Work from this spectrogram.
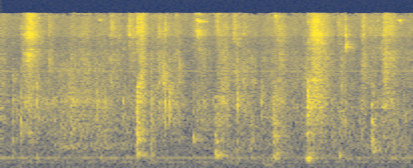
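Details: One-week-old Border Collie puppies from the litter of Lynn and Kyle, indoors in a small room: soft, brief squeaky whimpers, about four short squeals spaced across a few seconds, over faint rustling and shuffling.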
